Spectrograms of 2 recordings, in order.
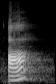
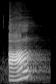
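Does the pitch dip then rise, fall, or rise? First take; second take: rise; rise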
